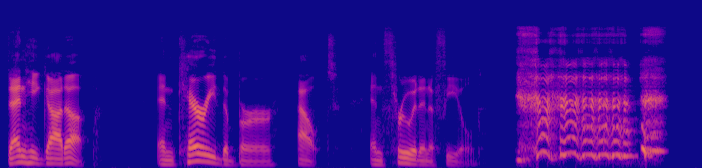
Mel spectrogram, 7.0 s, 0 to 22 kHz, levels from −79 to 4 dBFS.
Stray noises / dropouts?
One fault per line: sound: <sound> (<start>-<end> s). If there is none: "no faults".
sound: laugh (5.1-6.7 s)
